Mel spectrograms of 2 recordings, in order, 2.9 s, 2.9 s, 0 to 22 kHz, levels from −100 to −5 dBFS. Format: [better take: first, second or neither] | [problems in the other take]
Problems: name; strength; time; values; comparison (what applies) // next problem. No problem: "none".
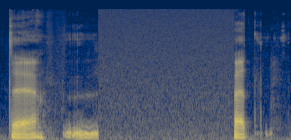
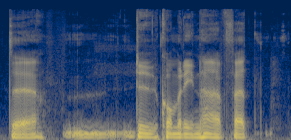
second | audio cutting out; at 1 s for 1.5 s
